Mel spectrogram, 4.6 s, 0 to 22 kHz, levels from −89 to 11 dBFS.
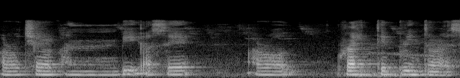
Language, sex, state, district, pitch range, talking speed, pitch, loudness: Nagamese, female, Nagaland, Dimapur, 175-185 Hz, 115 wpm, 180 Hz, -21 LUFS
